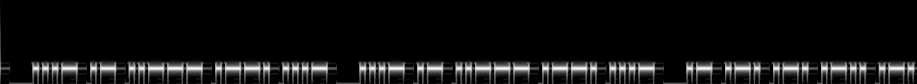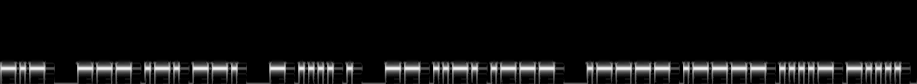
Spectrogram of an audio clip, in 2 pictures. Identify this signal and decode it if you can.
Morse code, heard as a keyed tone, about 25 wpm, 750 Hz. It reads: VA2PV VA2PV ARRL.ORG THE MFJ 1146
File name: Morse / 25WPM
